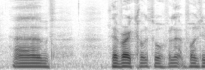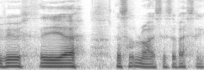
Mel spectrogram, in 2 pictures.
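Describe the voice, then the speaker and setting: A man with a southern English accent speaks at a moderate pace, leaving long, frequent pauses. His dark, mellow voice sits fairly low and stays flat and monotone. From southern England, Hertfordshire. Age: 70s. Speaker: retirement home resident. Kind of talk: casual interview chat.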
